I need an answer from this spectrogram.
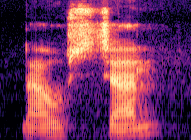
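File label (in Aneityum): "nahosjal", Aneityum word, shellfish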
